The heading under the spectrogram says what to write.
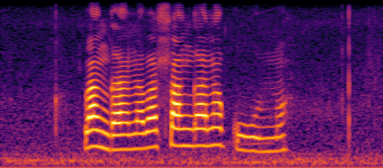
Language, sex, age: Tsonga, female, 24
